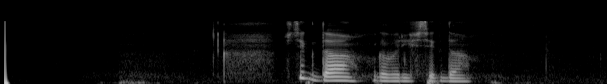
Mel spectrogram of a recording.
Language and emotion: Russian, sad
